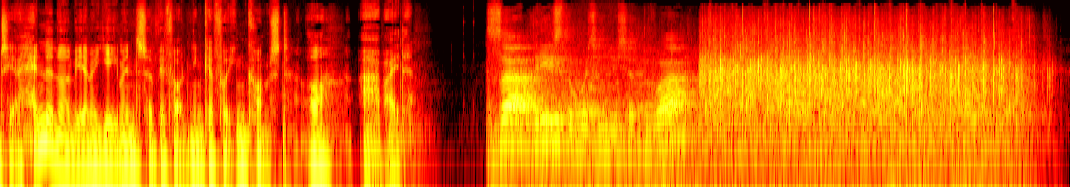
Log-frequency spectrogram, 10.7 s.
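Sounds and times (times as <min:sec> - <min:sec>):
speech: 0:00.0 - 0:04.2, 0:04.9 - 0:07.2
members of parliament in Russia applauding: 0:06.9 - 0:10.6.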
